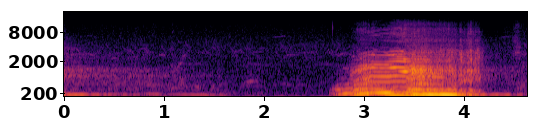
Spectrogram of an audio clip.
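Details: A lion at Marataba reserve in South Africa's Waterberg gives a deep, rasping roar that swells loudly and then fades after about a second.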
